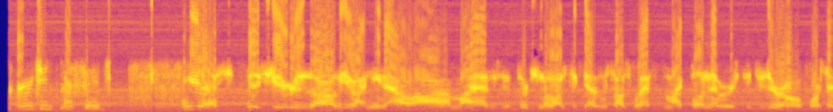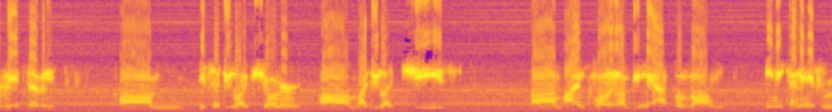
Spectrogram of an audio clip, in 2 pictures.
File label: Voicemails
